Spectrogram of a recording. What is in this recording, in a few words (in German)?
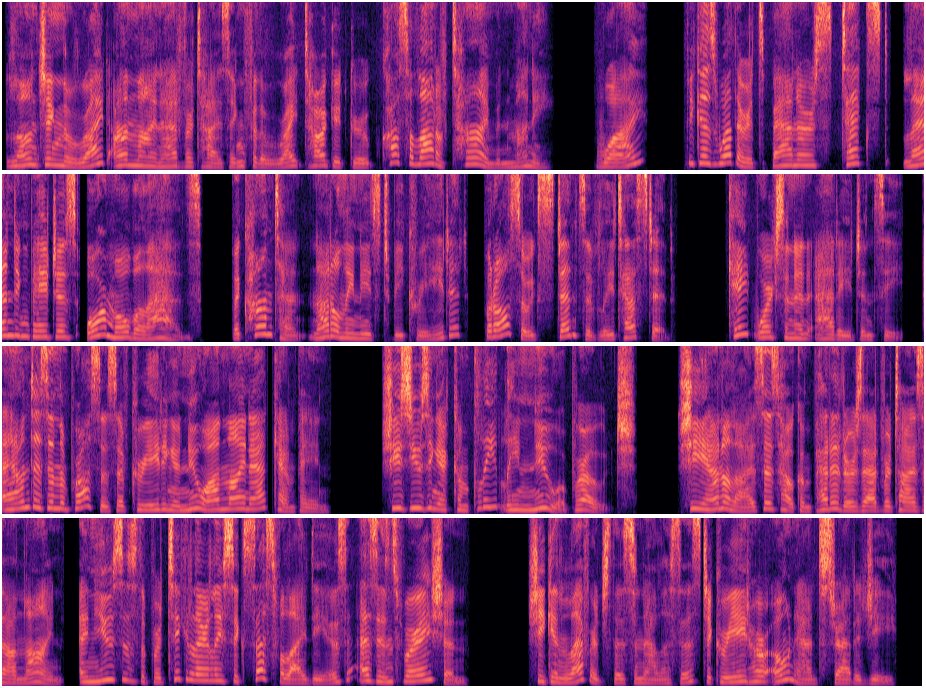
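American English, Kommentar Dynamisch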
